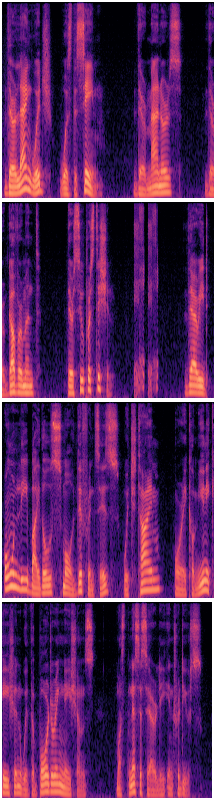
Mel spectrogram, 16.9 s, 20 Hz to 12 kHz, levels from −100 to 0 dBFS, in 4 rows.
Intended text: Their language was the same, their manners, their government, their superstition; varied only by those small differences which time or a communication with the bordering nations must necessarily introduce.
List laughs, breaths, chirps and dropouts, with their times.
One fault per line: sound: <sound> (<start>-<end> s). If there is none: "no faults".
sound: laugh (6.9-7.4 s)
